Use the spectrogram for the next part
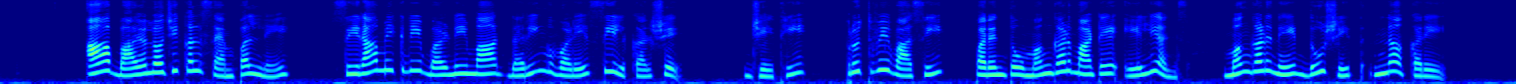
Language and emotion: Gujarati, neutral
